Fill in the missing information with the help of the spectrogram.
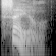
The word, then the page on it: sail: British English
